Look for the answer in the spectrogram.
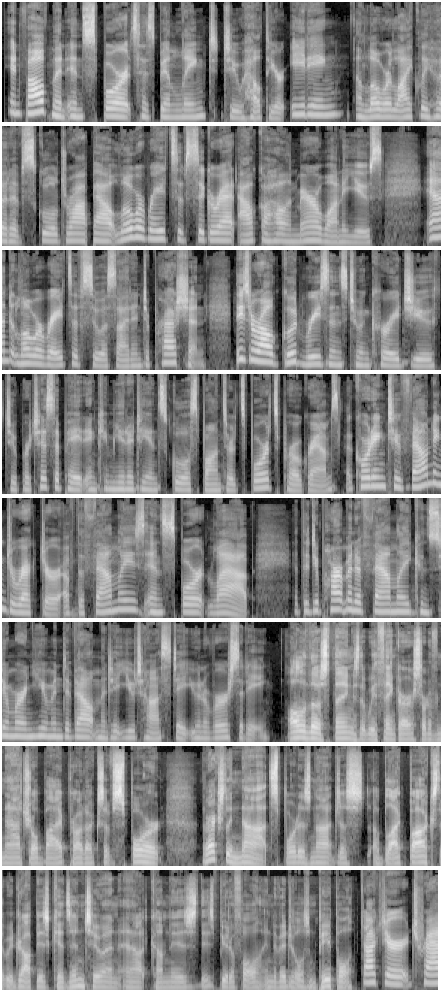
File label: narration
